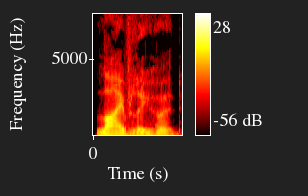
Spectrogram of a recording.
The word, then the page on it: livelihood: American English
